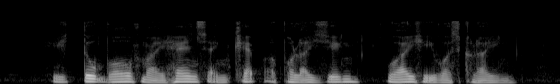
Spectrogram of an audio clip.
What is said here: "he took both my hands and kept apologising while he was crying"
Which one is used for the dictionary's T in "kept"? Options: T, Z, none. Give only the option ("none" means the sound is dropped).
none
